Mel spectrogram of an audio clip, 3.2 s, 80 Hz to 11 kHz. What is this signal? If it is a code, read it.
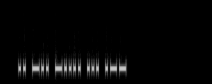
Morse code, heard as a keyed tone, about 36 wpm, 700 Hz. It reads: ID6SW
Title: Five Challenging Letter-Number Combinations 35wpm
